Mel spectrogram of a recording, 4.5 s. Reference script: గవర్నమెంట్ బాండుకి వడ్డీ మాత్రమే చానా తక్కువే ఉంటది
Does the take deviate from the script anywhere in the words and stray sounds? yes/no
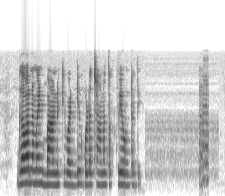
yes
